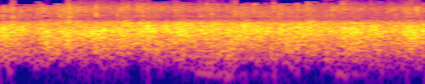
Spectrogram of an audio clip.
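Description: Loud, dense applause for panelists at a retail business conference, a continuous, even wall of clapping from a large audience lasting a couple of seconds without speech.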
